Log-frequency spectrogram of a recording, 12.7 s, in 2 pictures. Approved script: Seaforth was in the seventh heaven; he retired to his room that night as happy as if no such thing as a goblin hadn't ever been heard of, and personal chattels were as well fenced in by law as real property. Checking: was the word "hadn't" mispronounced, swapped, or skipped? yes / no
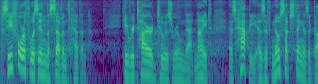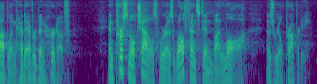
yes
